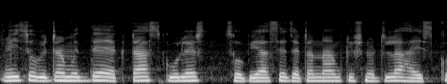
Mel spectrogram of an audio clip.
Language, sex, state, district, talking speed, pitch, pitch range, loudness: Bengali, male, Tripura, Unakoti, 175 wpm, 165 Hz, 160-175 Hz, -13 LUFS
